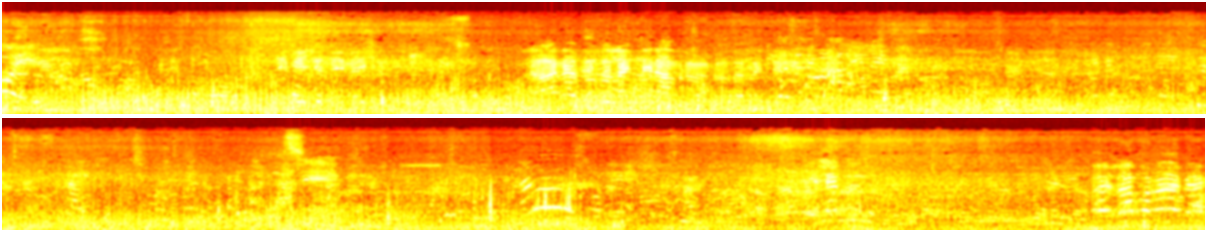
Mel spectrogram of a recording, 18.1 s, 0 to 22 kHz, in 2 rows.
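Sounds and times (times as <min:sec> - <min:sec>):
boat engine rumble: 0:00.0 - 0:18.0
people talking: 0:00.0 - 0:18.0
wind on microphone: 0:00.0 - 0:18.0.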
